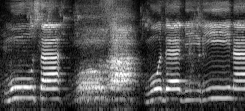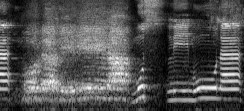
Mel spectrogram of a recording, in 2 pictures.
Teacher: huruf mim merapatkan dua bibir disertai dengungan dari rongga hidung.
